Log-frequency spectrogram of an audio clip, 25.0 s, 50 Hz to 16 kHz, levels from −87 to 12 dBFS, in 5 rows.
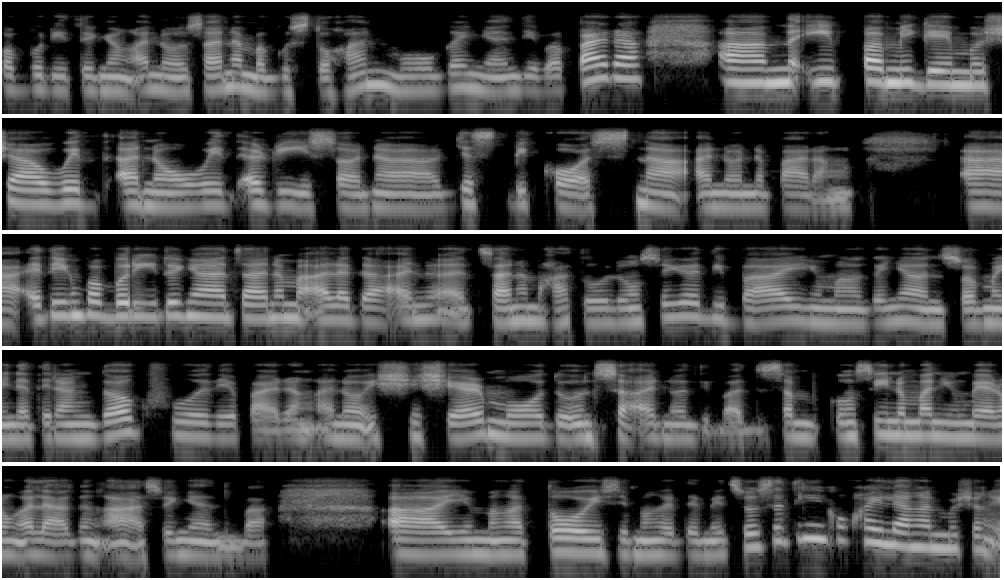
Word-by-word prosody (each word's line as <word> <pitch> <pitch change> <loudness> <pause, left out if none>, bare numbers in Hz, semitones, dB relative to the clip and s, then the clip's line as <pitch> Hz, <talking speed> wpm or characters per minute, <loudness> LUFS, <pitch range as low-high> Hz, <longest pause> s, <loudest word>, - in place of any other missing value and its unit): paborito 180 -1 -8
niyang 170 -2 -3
ano, 175 -2 -3
sana 185 +3 0
magustuhan 165 +6 -2
mo, 175 -1 -8
ganiyan." 175 -3 -5
'Di 175 -1 -11
ba? 175 - -4
Para, 310 +3 +7 0.4
um, 255 -1 +7
naipamigay 255 -3 +5
mo 220 - +1
siya 205 -3 +3
with 200 0 -1 0.2
ano 175 -2 +1
with 185 0 -3
a 195 - +3
reason 165 -2 -1
na 160 -1 -1
just 195 -2 0
because 170 -4 0
na, 170 -4 +1
ano, 165 0 -3
na 165 - -5
parang, 150 - -5 0.6
"Ah, 180 -2 +2
ito 205 +4 +1
'yong 245 +1 0
paborito 235 0 +2
niya. 230 -2 +3
Sana 215 0 +2
maalagaan 190 - 0
mo 100 - -5
at 85 - -3
sana 175 +1 +2
makatulong 175 0 -6
sa 220 - -4
'yo." 230 0 -2
'Di 205 -2 -9
ba? 175 +1 0
'Yong 180 -2 -6
mga 170 -1 -4
ganiyan, 175 -1 -2
so 165 - +2
may 175 0 -2
natirang 175 +1 -3
dog 220 +3 +2
food, 195 -2 -7
eh, 175 - -6
parang, 85 0 -4
ano, 175 -1 -2
isi-share 185 +2 +2
mo 180 -3 -2
doon 180 +1 -2
sa - - +5
ano, 175 -1 -3
'di 170 - -12
ba - - -5
do'n 255 - -5
sa 190 - +1
m 180 - -5
kung 195 0 -4
sino 205 -2 +1
man 195 0 +1
'yong 185 - -4
mayro'n 175 -2 0
alagang 165 -1 -1
aso 155 - 0
niyan, 170 -2 -3
'di 80 - -9
ba? - - -5 0.6
Ah, 175 -1 +5
'yong 180 0 -4
mga 175 -1 -2
toys, 190 -2 +3
'yong - - -9
mga 170 - -4
damit. 170 +1 -5
So 245 +1 -1
sa 340 - -1
tingin 385 0 +2
ko 350 - -8
kailangan 270 -7 +2
mo - - -1
siyang 215 -3 -4
180 Hz, 205 wpm, -23 LUFS, 170-210 Hz, 0.6 s, Para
